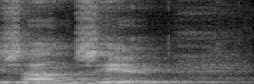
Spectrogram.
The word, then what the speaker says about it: Saint-Cyr: Saint-Cyr is pronounced Saint in English, S-A-I-N-T, but in French it's pronounced San, and Cyr, C-Y-R, Cyr, Saint-Cyr.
